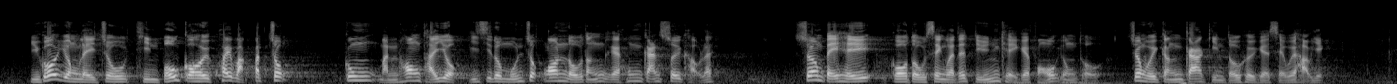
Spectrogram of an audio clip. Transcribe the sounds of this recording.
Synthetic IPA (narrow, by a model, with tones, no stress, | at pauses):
jyː˨˩kʷɔː˨˥jʊ˨ŋle˨˩jt͡so˨wt̪ʰiː˨˩npo˨˥wkɔː˧hɵ˧ɥkʷʰɐ˥jwaː˨k̚pɐ˥t̚t͡sʊ˥k̚ː | ʊ˥ŋmɐ̰˨˩nɦɔː˥ŋt̪ʰɐ˨˥jːʊ˨k̚jiː˨˧t͡siː˧t̪o˧wmuː˨˥nt͡sʊ˥k̚ŋɔː˥nlo˨˧wt̪ɐ˨˥ŋkɛː˧hʊ˥ŋkaː˥nsɵ˥ɥkʰɐ̰˨˩wlɛː˥ | sœː˥ŋpe˨˥jɦe˨˥jkɔː˧t̪o˨wsɪ˧ŋwaː˨t̚t͡sɛː˨˥t̪yː˨˥nkʰe˨˩jkɛː˧fɔ̰ː˨˩ŋhʊ˥k̚jʊ˨ŋt̪ʰo̰˨˩w | t͡ʃœː˥ŋwuː˨˧jkɐ˧ŋkaː˥kiː˧nt̪o˨˥wkʰɵ˨˧ɥkɛː˧sɛ̰ː˧wuː˨˥jha̰ː˨wjɪ˨k̚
